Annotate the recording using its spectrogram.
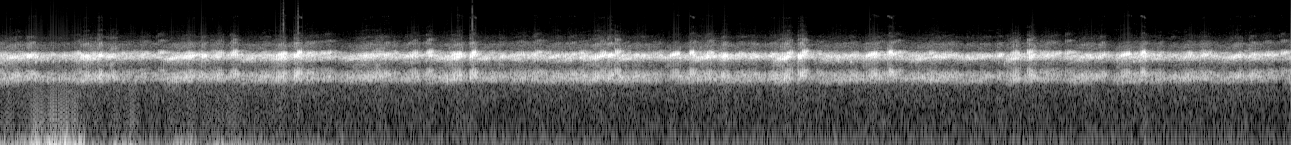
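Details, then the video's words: Many frogs in a spring wetland, live and unlooped: a constant chorus of trilling croaks at two pitches with periodic louder pulses, a brief low rumble at the start and occasional sharp clicks. "Ambient Noise for Sleep Frogs"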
